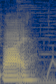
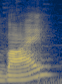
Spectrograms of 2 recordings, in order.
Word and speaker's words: Vi: is a character called vi um but naturally i'm pronouncing the name by but it's in this game it's v because it rhymes with b let's think of the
